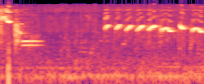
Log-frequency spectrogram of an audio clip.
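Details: Greater green leafbird (cak ijo) in energetic song, used as master song to prompt a silent bird: a high sharp note, a brief two-tone whistle, then a rapid run of clear down-slurred whistled notes.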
